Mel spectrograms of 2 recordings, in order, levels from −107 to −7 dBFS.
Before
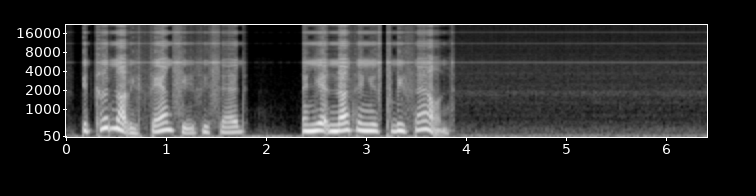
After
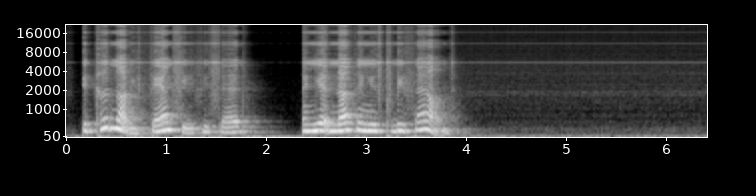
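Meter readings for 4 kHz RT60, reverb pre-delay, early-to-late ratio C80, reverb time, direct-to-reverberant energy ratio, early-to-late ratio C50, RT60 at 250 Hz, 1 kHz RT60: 0.35 s, 3 ms, 18.0 dB, 0.55 s, 8.0 dB, 15.0 dB, 0.75 s, 0.45 s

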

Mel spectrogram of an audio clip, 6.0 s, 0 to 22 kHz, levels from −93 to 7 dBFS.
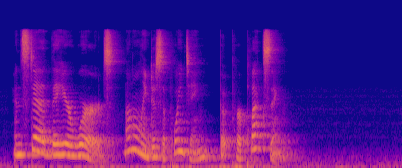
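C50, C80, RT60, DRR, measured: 11.0 dB, 13.5 dB, 0.85 s, 5.5 dB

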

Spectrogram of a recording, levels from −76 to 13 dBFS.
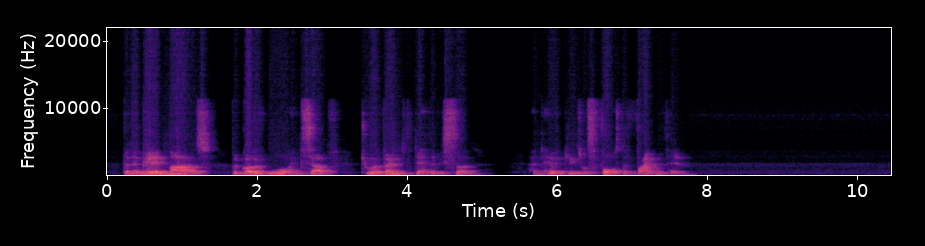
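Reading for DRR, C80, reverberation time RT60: −5.0 dB, 7.5 dB, non-exponential decay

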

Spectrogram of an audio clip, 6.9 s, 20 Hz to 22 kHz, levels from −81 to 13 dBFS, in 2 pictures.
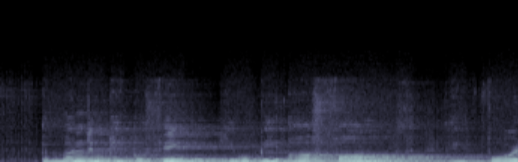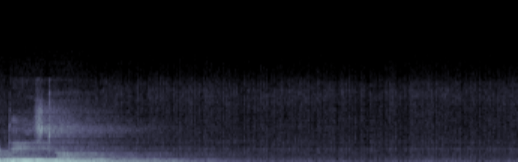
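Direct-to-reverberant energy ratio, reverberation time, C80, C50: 1.5 dB, 2.3 s, 4.0 dB, 2.5 dB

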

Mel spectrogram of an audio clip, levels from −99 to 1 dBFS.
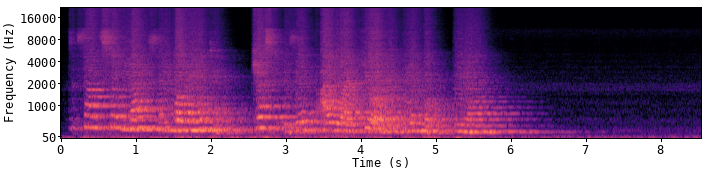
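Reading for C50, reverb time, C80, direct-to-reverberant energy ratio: −1.0 dB, 1.6 s, 1.0 dB, −11.0 dB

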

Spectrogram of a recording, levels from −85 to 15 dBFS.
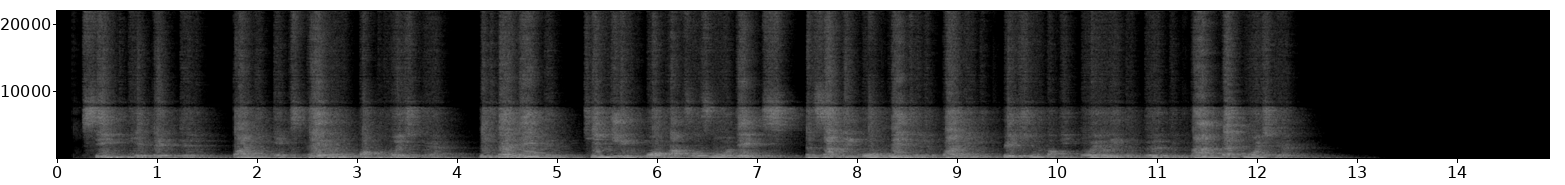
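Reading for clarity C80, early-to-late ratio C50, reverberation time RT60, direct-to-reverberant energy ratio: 3.5 dB, 0.0 dB, 1.1 s, −9.5 dB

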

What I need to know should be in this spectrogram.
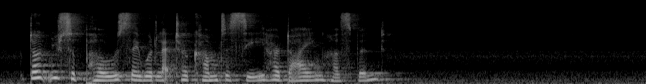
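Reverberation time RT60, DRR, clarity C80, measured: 0.80 s, 11.0 dB, 14.5 dB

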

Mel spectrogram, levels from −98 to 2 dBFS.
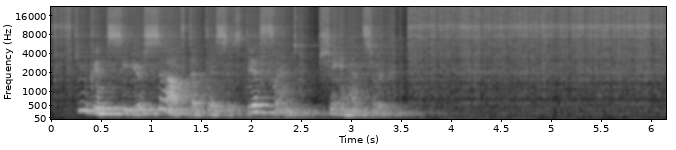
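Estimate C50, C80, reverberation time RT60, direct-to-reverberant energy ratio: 7.5 dB, 10.0 dB, 0.95 s, −4.0 dB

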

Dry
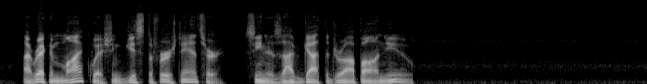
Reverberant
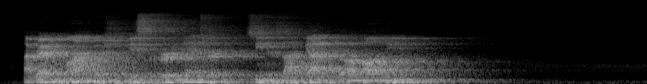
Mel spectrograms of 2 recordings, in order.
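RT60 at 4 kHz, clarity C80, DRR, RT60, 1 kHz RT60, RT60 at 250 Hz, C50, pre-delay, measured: 2.0 s, −1.0 dB, −7.0 dB, 2.1 s, 2.1 s, 2.1 s, −3.0 dB, 28 ms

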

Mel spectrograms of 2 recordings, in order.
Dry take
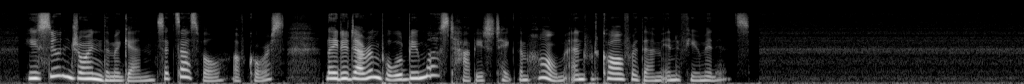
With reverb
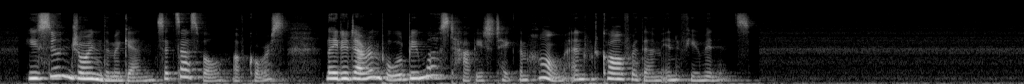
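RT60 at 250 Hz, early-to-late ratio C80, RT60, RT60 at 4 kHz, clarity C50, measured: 1.0 s, 21.0 dB, 0.65 s, 0.40 s, 17.5 dB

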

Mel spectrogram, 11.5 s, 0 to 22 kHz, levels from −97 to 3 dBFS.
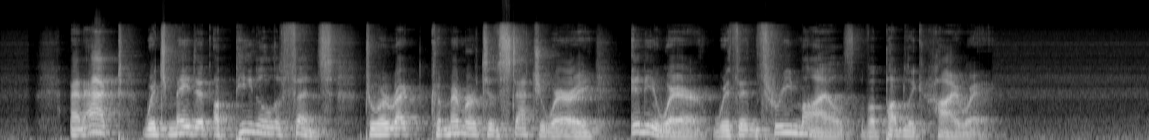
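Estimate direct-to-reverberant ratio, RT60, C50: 9.5 dB, 0.70 s, 13.0 dB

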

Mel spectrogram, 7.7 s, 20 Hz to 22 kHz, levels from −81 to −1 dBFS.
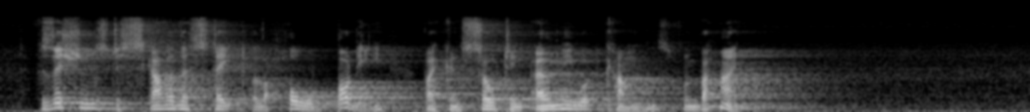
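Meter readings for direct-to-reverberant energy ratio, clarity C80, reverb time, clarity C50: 8.0 dB, 10.5 dB, 1.9 s, 9.5 dB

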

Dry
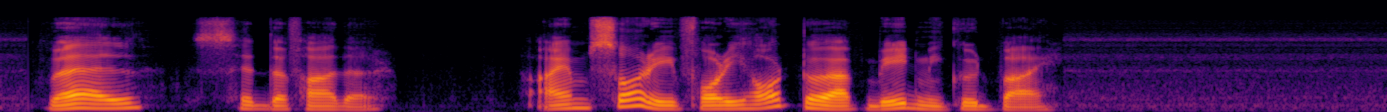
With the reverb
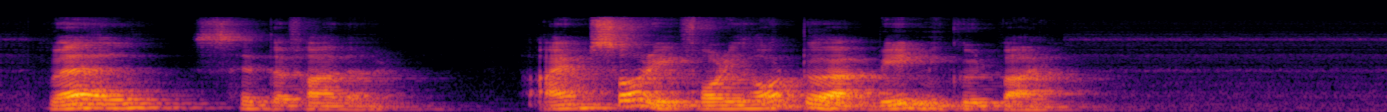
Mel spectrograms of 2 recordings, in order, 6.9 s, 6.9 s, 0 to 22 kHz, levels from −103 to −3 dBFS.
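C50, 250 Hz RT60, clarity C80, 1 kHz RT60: 7.5 dB, 0.85 s, 10.0 dB, 0.70 s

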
